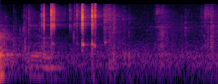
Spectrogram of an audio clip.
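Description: Close-up bite of a hard, crunchy crisp stick: a few sharp crunches within the first second as it breaks between the teeth.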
